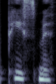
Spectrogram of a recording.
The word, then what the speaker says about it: Psmith: So I decided to adopt the peacemith the p I should add for your guidance is silent as in thicus psychic and tarmaggan you follow me.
